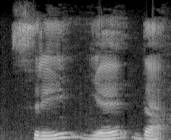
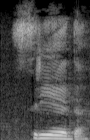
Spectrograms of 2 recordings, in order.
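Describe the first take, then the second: First: Srijeda drawn out very slowly. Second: Said in the usual way. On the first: Shown as a demonstration. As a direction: sound out Srijeda slowly for learners.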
